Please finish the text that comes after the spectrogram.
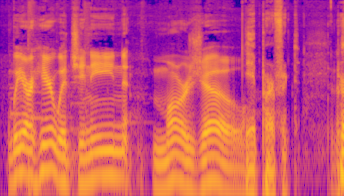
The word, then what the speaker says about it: Morigeau: We are here with Janine Morigeau. Yeah, perfect. Did I say Perfect that right?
